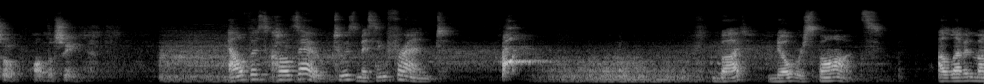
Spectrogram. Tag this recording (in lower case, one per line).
yip
speech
